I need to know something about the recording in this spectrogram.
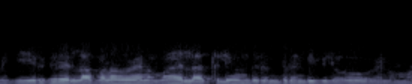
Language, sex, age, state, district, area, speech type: Tamil, male, 18-30, Tamil Nadu, Nagapattinam, rural, conversation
